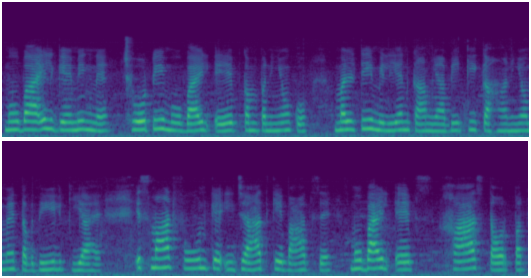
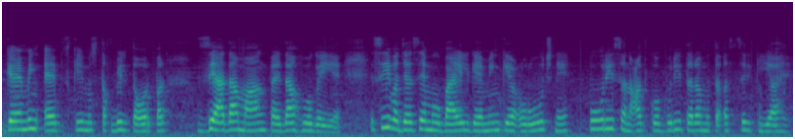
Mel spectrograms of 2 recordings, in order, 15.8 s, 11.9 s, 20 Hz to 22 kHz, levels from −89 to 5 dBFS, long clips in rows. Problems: none marked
